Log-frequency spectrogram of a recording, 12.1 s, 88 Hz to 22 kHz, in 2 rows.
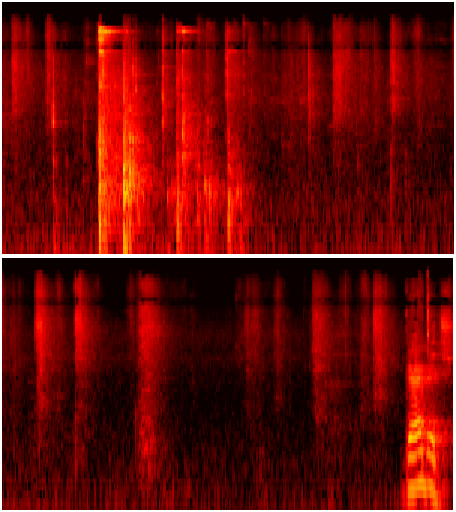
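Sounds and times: faint scuffs and taps: 3.8s - 7.4s, 9.1s - 11.4s.

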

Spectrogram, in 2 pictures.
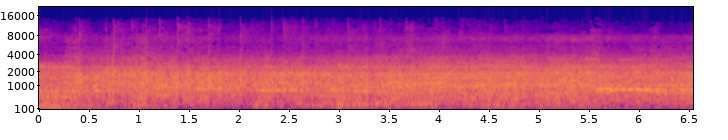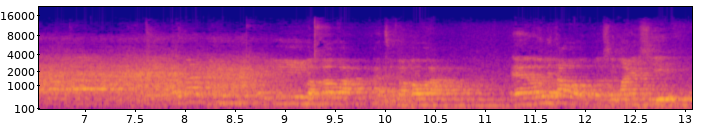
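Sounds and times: audience applauding: 0.0s - 9.2s.

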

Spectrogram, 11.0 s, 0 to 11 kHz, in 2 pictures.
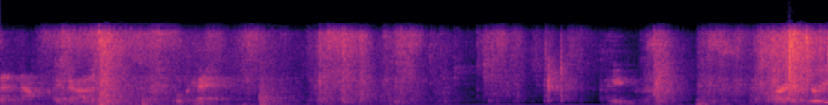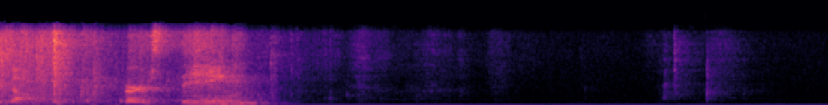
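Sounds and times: packaging rustling and crinkling: 0.4s - 8.1s.

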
